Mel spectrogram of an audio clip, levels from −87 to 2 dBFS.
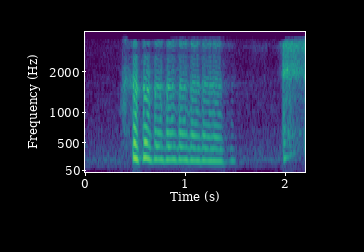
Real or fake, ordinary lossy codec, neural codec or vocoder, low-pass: real; MP3, 24 kbps; none; 3.6 kHz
